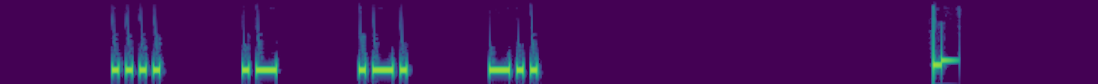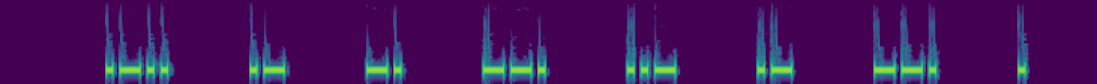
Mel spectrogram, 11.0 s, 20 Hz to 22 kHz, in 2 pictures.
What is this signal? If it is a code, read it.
Morse code, heard as a keyed tone, about 36 wpm, spaced as for 16 wpm, 690 Hz. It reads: HARD LANGUAGE
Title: 4x Character Spacing - Top 500 Words - 35wpm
